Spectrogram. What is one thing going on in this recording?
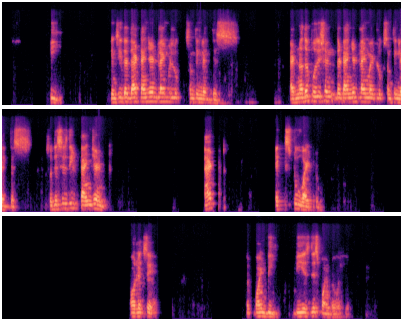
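A young man speaks calmly into a microphone, in short bursts with pauses.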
